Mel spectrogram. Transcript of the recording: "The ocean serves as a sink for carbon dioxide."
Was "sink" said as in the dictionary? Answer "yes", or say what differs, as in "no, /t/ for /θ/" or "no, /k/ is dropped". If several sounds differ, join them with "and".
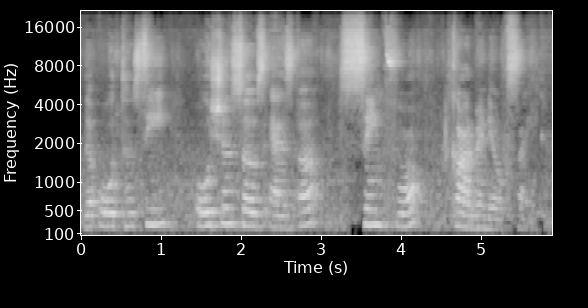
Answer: yes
